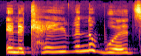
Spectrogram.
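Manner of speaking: plain reading voice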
